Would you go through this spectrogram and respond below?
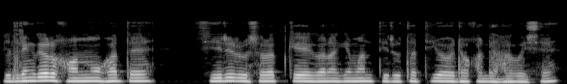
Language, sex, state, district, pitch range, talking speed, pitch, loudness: Assamese, male, Assam, Kamrup Metropolitan, 140-150 Hz, 115 wpm, 145 Hz, -17 LUFS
